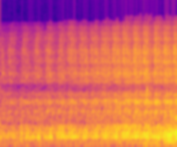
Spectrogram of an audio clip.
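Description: An ordinary electric fan powered from a motorcycle battery whirs steadily, a faint continuous motor hum with a soft pulsing flutter from the spinning blades, close and alone.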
